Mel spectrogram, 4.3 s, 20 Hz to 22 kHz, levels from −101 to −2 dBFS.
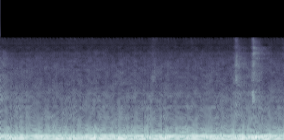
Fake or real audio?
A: fake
